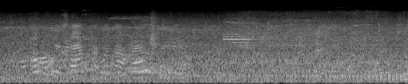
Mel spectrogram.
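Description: Steady roadside traffic noise with faint background voices of people talking, mostly in the first second and a half.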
